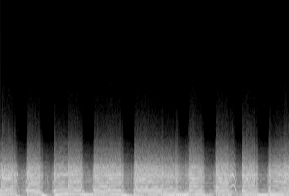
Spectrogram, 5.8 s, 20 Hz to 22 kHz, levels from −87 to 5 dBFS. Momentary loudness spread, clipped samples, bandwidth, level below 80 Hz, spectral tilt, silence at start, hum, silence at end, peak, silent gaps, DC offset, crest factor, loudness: 3 LU; under 0.1%; 7 kHz; -42 dBFS; -6.5 dB/octave; 0 s; none; 0 s; 0 dBFS; none; under 0.1%; 12 dB; -11 LUFS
